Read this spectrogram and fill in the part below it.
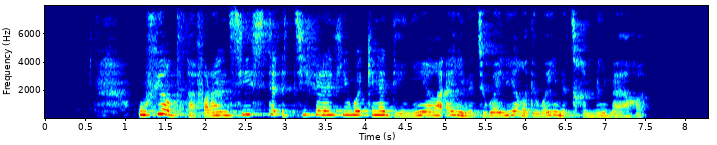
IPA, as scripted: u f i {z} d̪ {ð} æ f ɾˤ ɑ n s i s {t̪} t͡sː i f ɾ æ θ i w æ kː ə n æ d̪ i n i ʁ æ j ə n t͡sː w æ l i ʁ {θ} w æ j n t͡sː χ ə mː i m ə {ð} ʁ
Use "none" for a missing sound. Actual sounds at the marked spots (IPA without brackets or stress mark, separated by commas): ʁ, θ, t̪, ð, none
